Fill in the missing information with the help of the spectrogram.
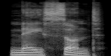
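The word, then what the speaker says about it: nascent: It has the long a sound nent. That second syllable has that schwa.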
